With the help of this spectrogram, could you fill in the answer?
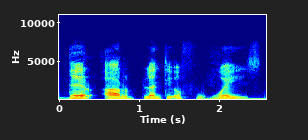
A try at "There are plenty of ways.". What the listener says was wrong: Control your tongue on those R's. Push the tongue down so it does not touch the top of your mouth. Okay, so it's there are plenty of ways.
